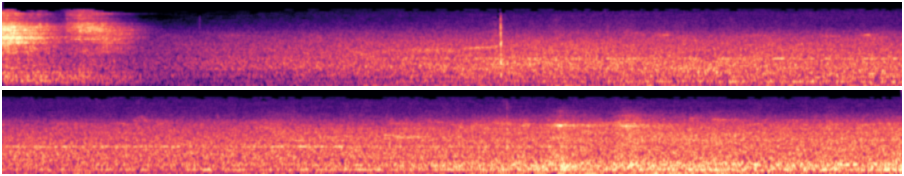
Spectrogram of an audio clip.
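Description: A distant train rolls slowly along the tracks.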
